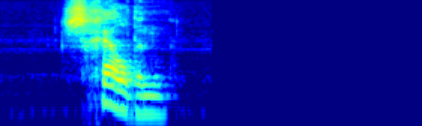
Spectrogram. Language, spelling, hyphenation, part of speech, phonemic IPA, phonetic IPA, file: Dutch, schelden, schel‧den, verb, /ˈsxɛl.də(n)/, [ˈsxɛɫ.də(n)], Nl-schelden.ogg
- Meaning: 1. to scold, to swear 2. inflection of schellen: plural past indicative 3. inflection of schellen: plural past subjunctive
